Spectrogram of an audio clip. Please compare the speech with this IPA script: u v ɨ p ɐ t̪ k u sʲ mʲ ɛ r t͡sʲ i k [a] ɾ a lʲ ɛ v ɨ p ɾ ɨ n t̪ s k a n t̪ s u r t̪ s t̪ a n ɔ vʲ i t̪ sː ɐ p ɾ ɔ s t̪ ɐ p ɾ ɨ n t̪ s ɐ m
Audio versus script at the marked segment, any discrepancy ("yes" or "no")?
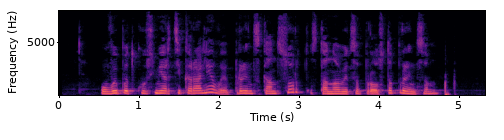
yes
